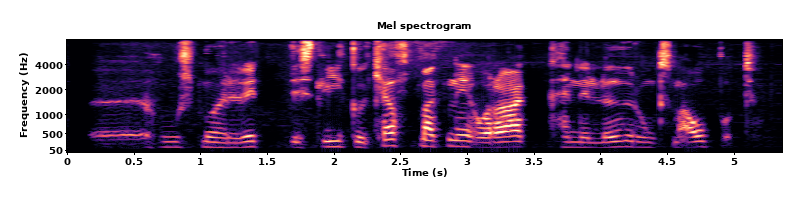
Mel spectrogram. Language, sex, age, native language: Icelandic, male, 20-29, Icelandic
